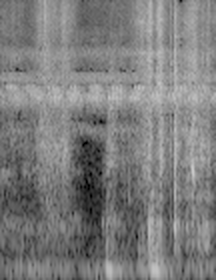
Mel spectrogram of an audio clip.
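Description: A few soft knocks and clicks in the second half as hands take hold of a stopped brushcutter's engine, over a faint steady high-pitched background chirring.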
